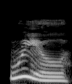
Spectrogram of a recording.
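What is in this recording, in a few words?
"real", British English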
